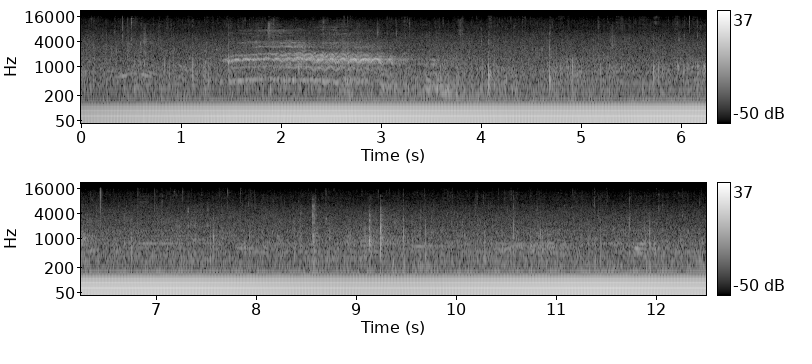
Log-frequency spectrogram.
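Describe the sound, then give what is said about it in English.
Rain falling at night gives a steady, even hiss throughout, while a horse's whinny rises and falls plainly near the start. “It is night. The rain falls down.”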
